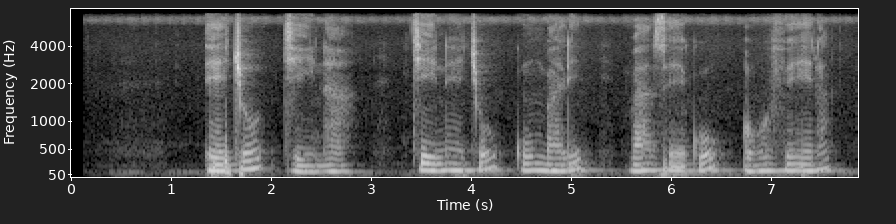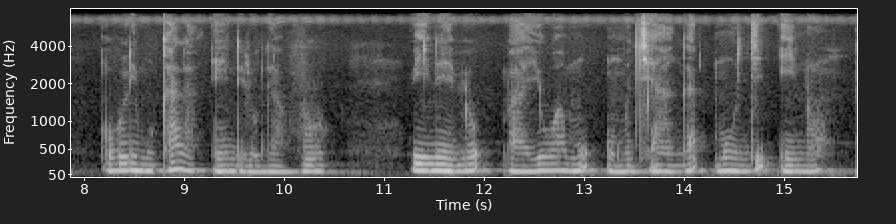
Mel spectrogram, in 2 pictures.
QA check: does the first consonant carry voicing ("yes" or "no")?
no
